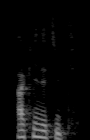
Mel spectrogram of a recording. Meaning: 1. akinetic 2. akinesic
- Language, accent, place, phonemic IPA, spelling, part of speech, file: French, France, Lyon, /a.ki.ne.tik/, akinétique, adjective, LL-Q150 (fra)-akinétique.wav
